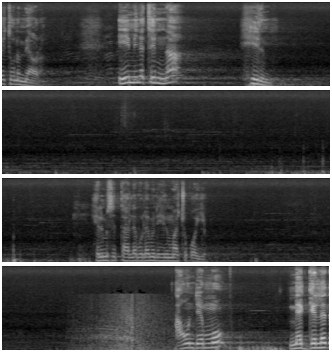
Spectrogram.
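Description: A man preaches with animation through a microphone, in bursts with pauses.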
